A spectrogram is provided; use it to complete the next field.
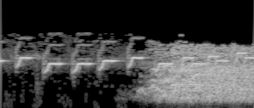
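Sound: birds singing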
